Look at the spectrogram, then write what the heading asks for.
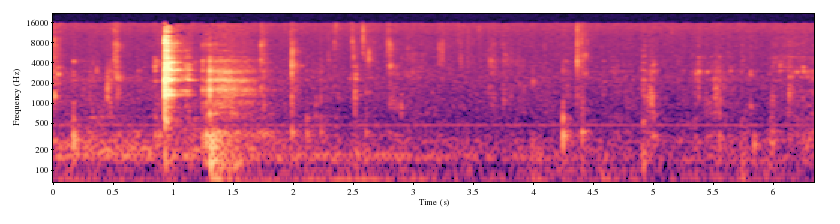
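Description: Quiet chewing and mouth noises of a person eating baked chicken and noodles, with a sharp click about a second in and a duller knock just after it, then faint scattered ticks.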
